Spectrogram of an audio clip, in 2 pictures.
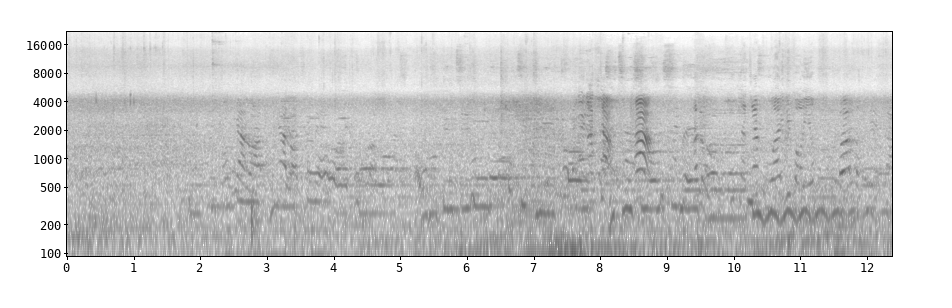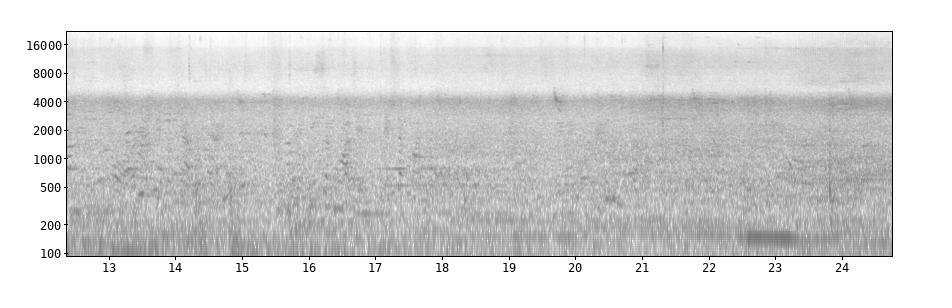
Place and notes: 陽明里, Magong City - Walking through the market
Walking through the market
23 October 2014, 06:49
